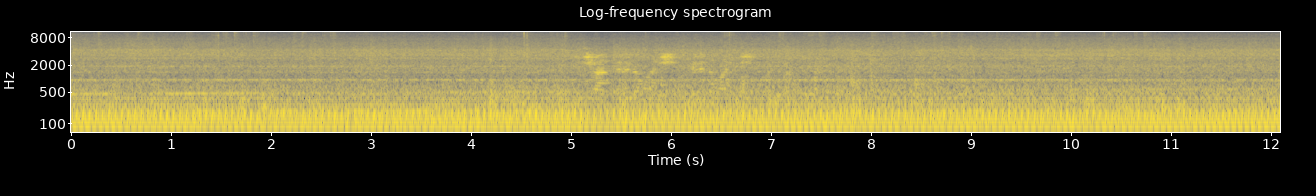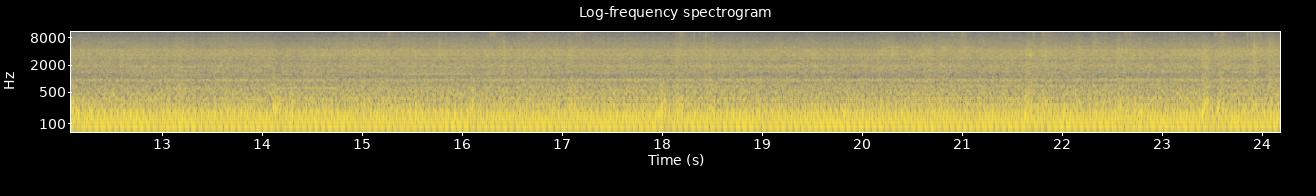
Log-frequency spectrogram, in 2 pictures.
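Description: The diesel engine of a railcar drones, heard from inside the carriage.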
